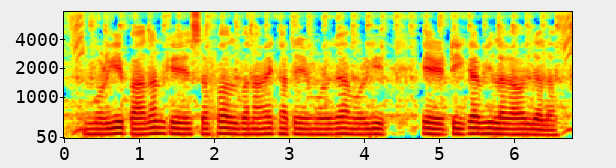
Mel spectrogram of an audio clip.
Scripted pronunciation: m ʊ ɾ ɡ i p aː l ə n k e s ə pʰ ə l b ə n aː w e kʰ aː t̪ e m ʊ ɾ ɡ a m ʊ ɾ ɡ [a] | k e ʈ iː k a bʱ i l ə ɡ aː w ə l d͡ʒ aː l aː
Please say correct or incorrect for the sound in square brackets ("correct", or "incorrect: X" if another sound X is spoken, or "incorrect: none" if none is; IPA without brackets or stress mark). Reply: incorrect: i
